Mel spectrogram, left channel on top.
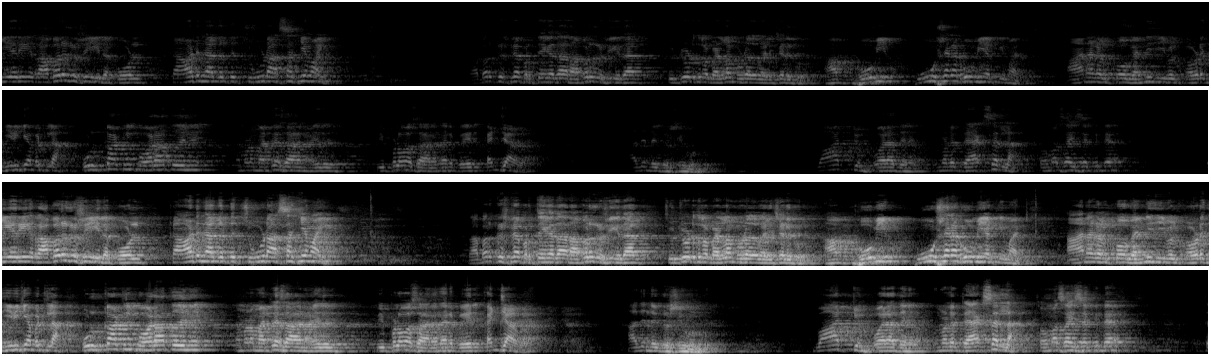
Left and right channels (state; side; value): quieter; left; 21.1 dB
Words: റബ്ബർ കൃഷി ചെയ്തപ്പോൾ കാടിനകത്ത് ചൂട് അസഹ്യമായി. റബ്ബർ കൃഷിയുടെ പ്രത്യേകത, റബ്ബർ കൃഷി ചെയ്താൽ ചുറ്റുവട്ടത്തുള്ള വെള്ളം മുഴുവൻ വലിച്ചെടുക്കും. ആ ഭൂമി ഊഷര ഭൂമിയാക്കി മാറ്റും. ആനകൾക്കോ വന്യജീവികൾക്കോ അവിടെ ജീവിക്കാൻ പറ്റില്ല. ഉൾക്കാട്ടിൽ പോരാത്തതിന് നമ്മുടെ മറ്റേ സാധനം, ഇത് വിപ്ലവ സാധനം, അതിൻ്റെ പേര് കഞ്ചാവ്, അതിൻ്റെ കൃഷിയുണ്ട്. വാറ്റും പോരാത്തതിന്. നമ്മുടെ ടാക്സ് അല്ല, തോമസ് ഐസക്കിന്റെ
